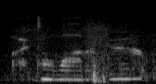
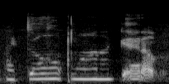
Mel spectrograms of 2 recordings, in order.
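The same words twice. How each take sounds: First: Whispered, breathy and unvoiced; whispering. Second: Said in the usual way. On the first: Real, not acted. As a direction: whisper it under your breath. Whining about getting out of bed.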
